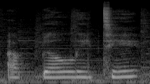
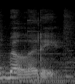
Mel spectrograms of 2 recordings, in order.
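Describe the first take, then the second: First: The middle t is a clear t sound. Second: The middle t is a quick d-like flap. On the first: The speaker calls it wrong. "we don't pronounce it as C T or ability" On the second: The speaker calls it right. "but we pronounce it as city and ability"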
